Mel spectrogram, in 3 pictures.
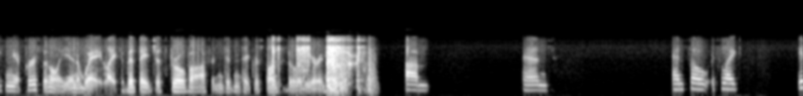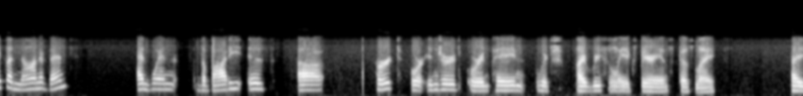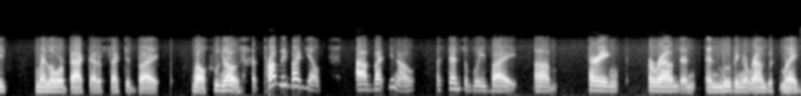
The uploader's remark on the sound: ACIM Daily Conference Call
